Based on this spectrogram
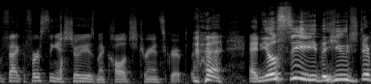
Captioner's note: chuckles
